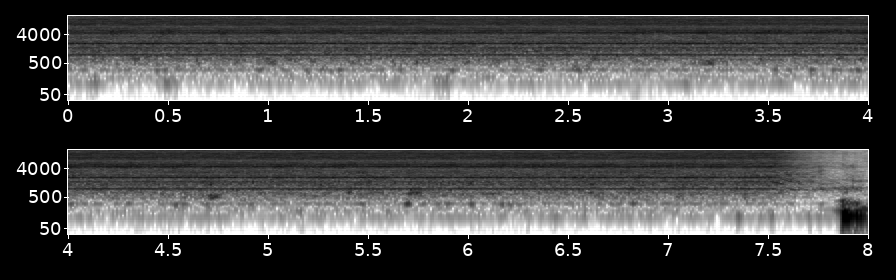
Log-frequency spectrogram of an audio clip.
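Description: Handheld electric dryer blowing a steady stream of air over wet paint on a canvas, with a steady motor whine; it is switched off just before the end.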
